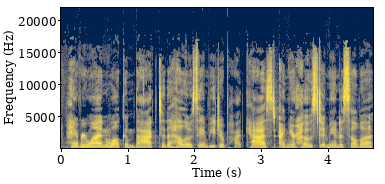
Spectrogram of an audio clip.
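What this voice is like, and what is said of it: Raspy, hoarse voice. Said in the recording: “I'm sorry for my ongoing cold. You can probably hear it in my voice ... you can kind of hear a little bit of my, you know, raspiness and my coughing”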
